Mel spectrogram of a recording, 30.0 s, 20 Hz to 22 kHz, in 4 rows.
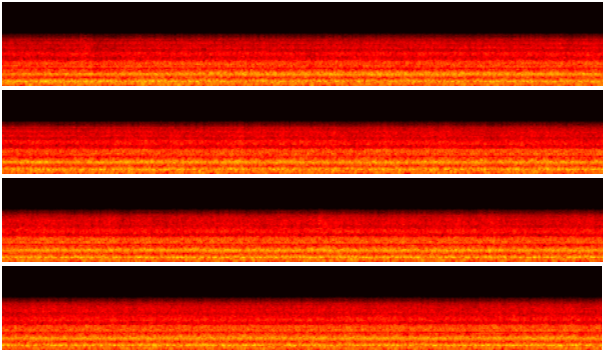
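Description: Claas Lexion 450 combine harvester running steadily at work, harvesting maize while its unloading auger discharges grain into a trailer: a dense, even machine drone with several steady hum tones and no change in pace.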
